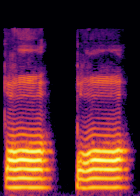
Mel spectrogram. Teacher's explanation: the ta is the heaviest letter, one of the heaviest letters, so it's tafkhim. You have to raise the tongue.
